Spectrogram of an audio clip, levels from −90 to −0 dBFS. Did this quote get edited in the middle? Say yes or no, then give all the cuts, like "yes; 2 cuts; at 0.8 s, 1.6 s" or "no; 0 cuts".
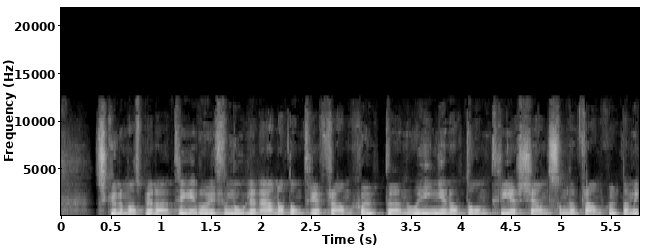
yes; 1 cut; at 1.3 s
